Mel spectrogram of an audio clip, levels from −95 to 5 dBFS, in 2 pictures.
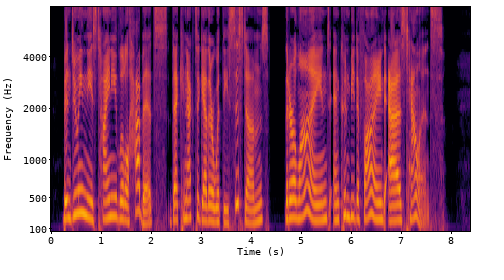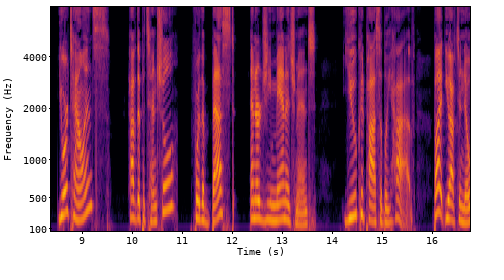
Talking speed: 145 wpm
